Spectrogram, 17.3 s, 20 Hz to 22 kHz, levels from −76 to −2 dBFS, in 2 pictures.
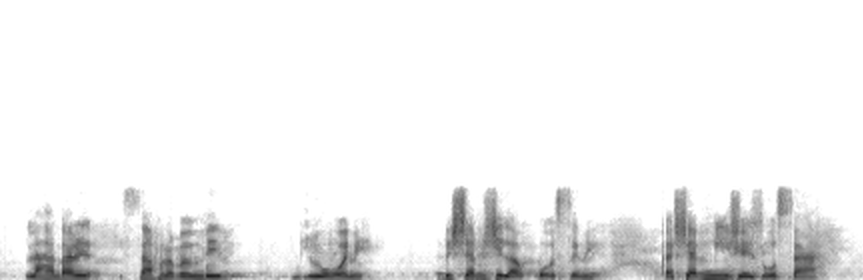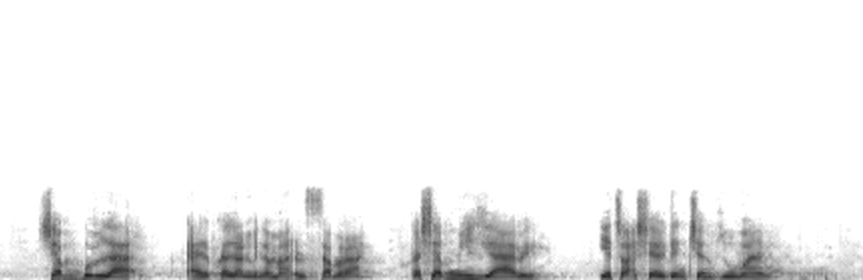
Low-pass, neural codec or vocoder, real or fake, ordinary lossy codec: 7.2 kHz; codec, 16 kHz, 1 kbps, FreqCodec, larger model; fake; MP3, 64 kbps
